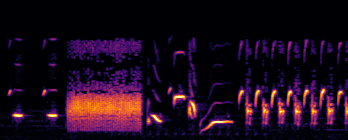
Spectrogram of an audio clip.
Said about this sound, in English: in song sparrow populations where birds had similar songs, birds were more likely to survive and hold on to their breeding territories. In other words, if one song is a hit during the breeding season, these sparrows keep singing it.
